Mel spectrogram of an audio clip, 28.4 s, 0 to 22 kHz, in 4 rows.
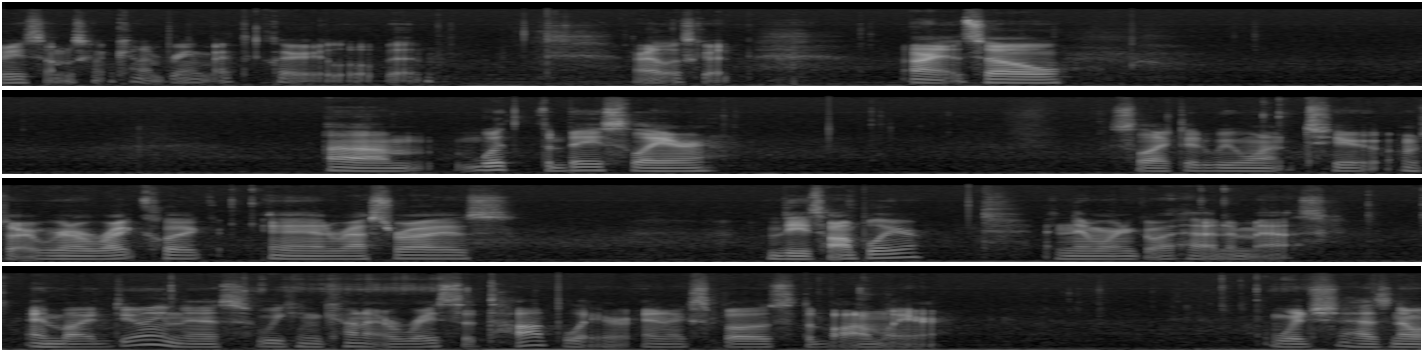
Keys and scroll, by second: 25.5 ctrl+z.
